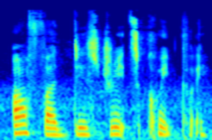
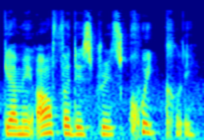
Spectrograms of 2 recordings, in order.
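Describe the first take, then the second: First: Slowly, "Off of" joined into one "offa" with a schwa; slow linked offa. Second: "off" stressed, "off of" run together as "offa". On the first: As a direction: glide "Off of" together slow, stress "Off". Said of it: "连在一起变成offer". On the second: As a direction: hit "off" and blur "of" into a schwa. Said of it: "offer要重读出来". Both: Shown as a demonstration.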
